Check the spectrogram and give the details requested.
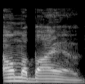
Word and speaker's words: Almabayev: I mean, like you got Manel Kape, the ex-Ryzen champion, facing, is this how you pronounce it? Asu Almabayev? I believe it's Almabayev.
